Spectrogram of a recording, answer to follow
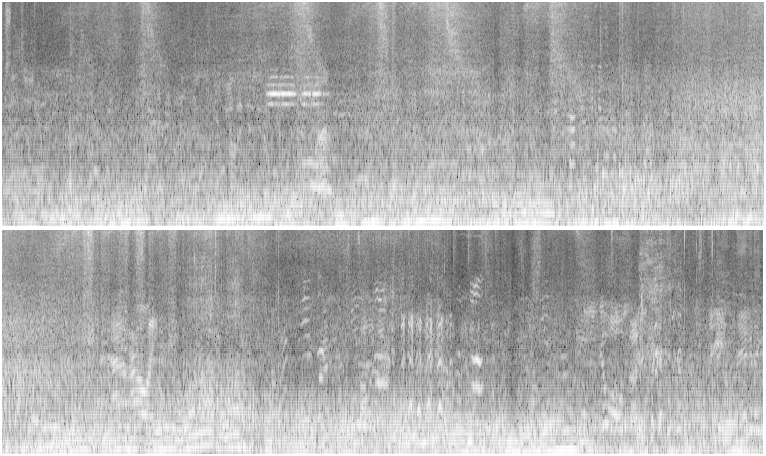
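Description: Mitsubishi Lancer Evolution's turbocharged four-cylinder engine revving hard and dropping back again and again as the car is thrown through tight turns on a dirt course.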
